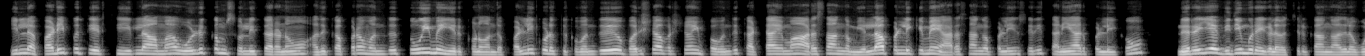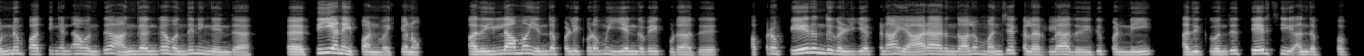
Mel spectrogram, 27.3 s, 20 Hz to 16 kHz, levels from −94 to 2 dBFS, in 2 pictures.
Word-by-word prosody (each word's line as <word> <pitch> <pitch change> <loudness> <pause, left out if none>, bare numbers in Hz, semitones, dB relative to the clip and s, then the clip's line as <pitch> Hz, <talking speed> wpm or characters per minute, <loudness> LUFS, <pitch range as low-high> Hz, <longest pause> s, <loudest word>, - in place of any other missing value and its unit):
இல்ல. 230 +2 +1 0.2
படிப்பு 240 +6 +2
தேர்ச்சி 200 -1 -1
இல்லாம 195 -1 +1 0.2
ஒழுக்கம் 245 +4 0
சொல்லித் 180 -1 -2
தரணும். 170 +2 +1
அதுக்கு 175 +3 -3
அப்பறம் 205 +3 -3
வந்து, 180 +3 -4 0.2
தூய்மை 245 -1 +5
இருக்கணும். 165 -1 -2
அந்தப் 150 -2 -5
பள்ளிக்கூடத்துக்கு 190 -3 -2
வந்து, 170 +5 0 0.2
வருஷா 190 +7 0
வருஷம் 195 +5 -5
இப்போ 180 -2 -6
வந்து 175 +6 -3
கட்டாயமா 185 +4 +1
அரசாங்கம் 180 -2 0
எல்லா 210 +6 +7
பள்ளிக்குமே 210 -1 +1
அரசாங்க 180 +4 -3
பள்ளியும் 180 +2 -3
சேரி, 185 +4 -6
தனியார் 175 +2 +2
பள்ளிக்கும் 160 +9 -2 0.4
நெறைய 220 +8 +5
விதிமுறைகளைக் 195 -8 +3
வச்சிருக்காங்க. 160 0 -4
அதுல 155 0 0
ஒண்ணு 205 +5 -1
பாத்தீங்கன்னா 190 +1 -3
வந்து, 170 +7 -4 0.2
அங்கங்க 180 +3 0
வந்து 180 +4 -1
நீங்க 180 -4 -1
இந்த 150 -1 -2 0.5
அ - - +6 0.2
தீ 250 - +3
அணைப்பான் 175 -8 +2
வைக்கணும். 150 +1 -3 0.5
அது 170 0 +4
இல்லாம 215 +3 +3
எந்தப் 180 +1 -2
பள்ளிக்கூடமும் 180 +1 -3
இயங்கவே 180 0 0
கூடாது. 145 -2 -3 0.5
அப்பறம் 195 +3 -4
பேருந்துகள் 235 -6 +3
இயக்குனா 185 +2 -2 0.2
யாரா 175 +5 +3
இருந்தாலும் 175 +2 -2
மஞ்சள் 205 +6 -2
கலர்ல 165 -1 -2
அது 155 -1 -4
இது 180 - -4
பண்ணி, 155 -1 0 0.4
அதுக்கு 165 0 0
வந்து 170 +4 -1 0.2
தேர்ச்சி 215 -1 +2
அந்தப் 165 -2 -2 0.2
பப் 165 -2 -7
180 Hz, 140 wpm, -22 LUFS, 165-205 Hz, 0.5 s, எல்லா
